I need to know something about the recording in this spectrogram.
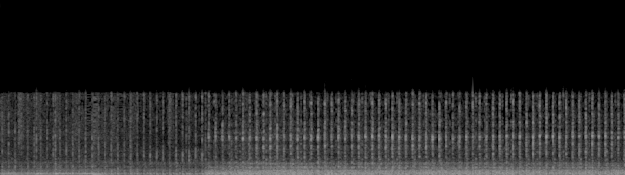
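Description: Motorboat engine running steadily as a long wooden fishing boat goes by, louder from about two seconds in. Music fades out in the first second or so.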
